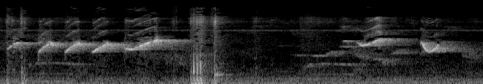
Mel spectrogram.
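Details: Common iora singing lively: a run of four rising-then-falling whistled notes repeated quickly, a loud knock, a quiet pause, then two more slurred whistles; meant as a tutor recording for training other birds.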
